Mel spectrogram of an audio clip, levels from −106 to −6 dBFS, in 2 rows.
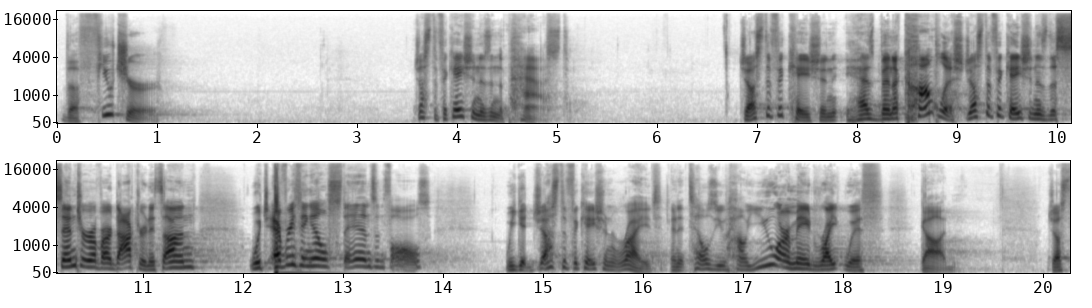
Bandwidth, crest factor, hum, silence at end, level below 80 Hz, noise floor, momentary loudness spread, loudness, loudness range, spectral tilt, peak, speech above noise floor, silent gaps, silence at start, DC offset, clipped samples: over 20 kHz; 22 dB; none; 0 s; -54 dBFS; -74 dBFS; 15 LU; -22 LUFS; 12 LU; -2.5 dB/octave; -2 dBFS; 51 dB; none; 0.05 s; under 0.1%; under 0.1%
